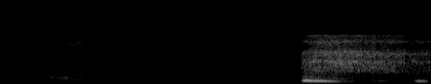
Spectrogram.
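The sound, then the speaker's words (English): Deep breathing during a spoken affirmation session: a brief, soft breath, then after a long silence a fuller, louder breath that lasts over a second and trails off. “And just take a deep breath.”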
